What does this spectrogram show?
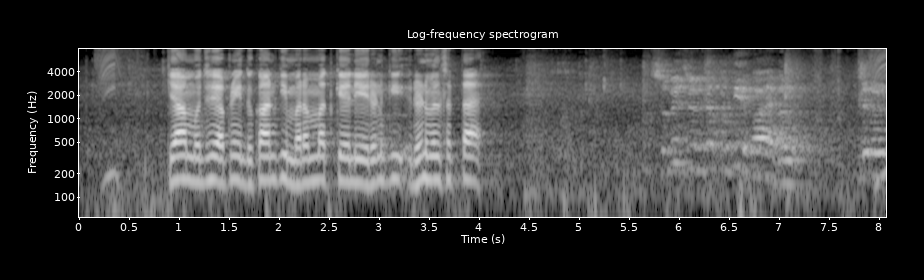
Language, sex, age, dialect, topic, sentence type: Hindi, male, 18-24, Marwari Dhudhari, banking, question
